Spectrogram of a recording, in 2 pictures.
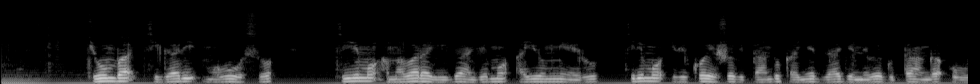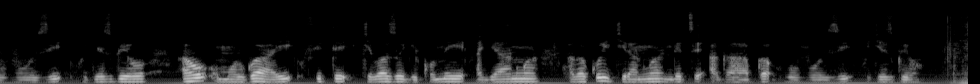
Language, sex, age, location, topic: Kinyarwanda, male, 18-24, Kigali, health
